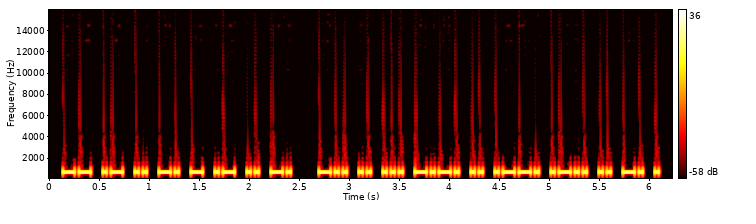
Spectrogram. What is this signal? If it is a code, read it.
Morse code, heard as a keyed tone, about 32 wpm, 700 Hz. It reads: MAINTAIN DISCIPLINE
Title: Sentences from Top 1000 Words - Review Part 6 - 30wpm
